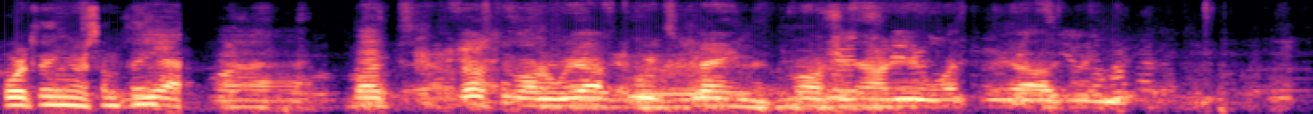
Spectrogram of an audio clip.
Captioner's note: crowd noise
